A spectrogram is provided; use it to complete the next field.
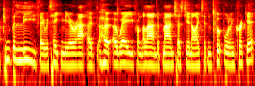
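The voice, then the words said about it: English accent. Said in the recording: “English accent, which I didn't really ask for ... I decided that I absolutely would not pick up any American colloquialisms or any trace of an American accent ... no trace of an Irish accent”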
